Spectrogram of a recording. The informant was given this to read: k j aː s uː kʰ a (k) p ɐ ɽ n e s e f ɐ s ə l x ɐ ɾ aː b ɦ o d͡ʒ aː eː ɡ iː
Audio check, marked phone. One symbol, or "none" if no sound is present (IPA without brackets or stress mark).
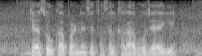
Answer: none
